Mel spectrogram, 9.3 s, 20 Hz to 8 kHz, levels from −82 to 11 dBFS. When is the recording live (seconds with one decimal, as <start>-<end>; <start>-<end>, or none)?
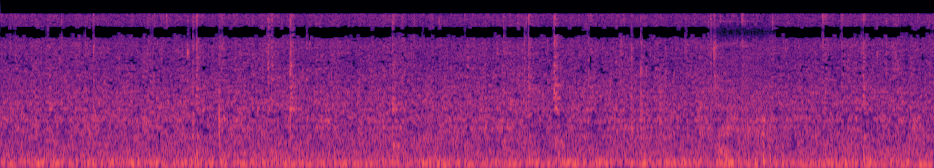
0.0-7.1; 7.7-9.3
